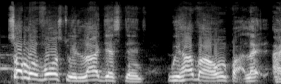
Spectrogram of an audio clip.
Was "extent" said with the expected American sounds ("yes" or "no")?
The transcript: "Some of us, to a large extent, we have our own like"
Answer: no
